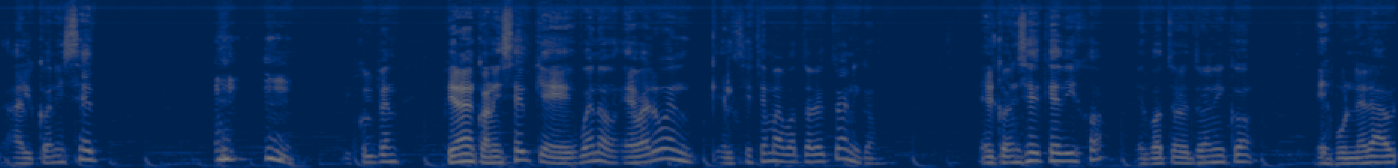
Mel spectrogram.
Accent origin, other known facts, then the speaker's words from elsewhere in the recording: Argentina; ¿A dónde estamos y a dónde llegamos o qué vamos a hacer como argentinos?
